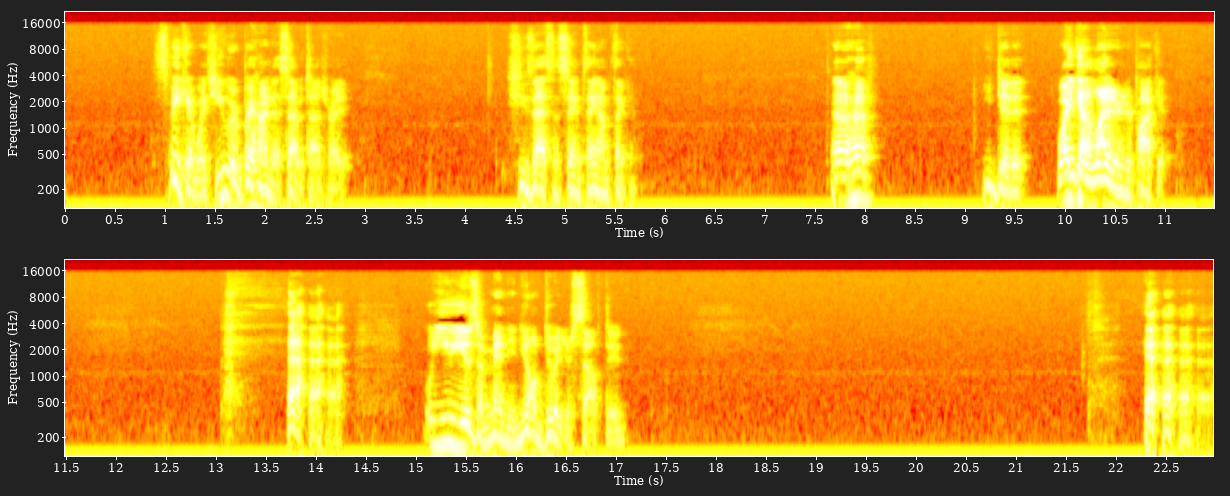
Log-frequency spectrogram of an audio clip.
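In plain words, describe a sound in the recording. An older man talks calmly into a nearby microphone, in short bursts.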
